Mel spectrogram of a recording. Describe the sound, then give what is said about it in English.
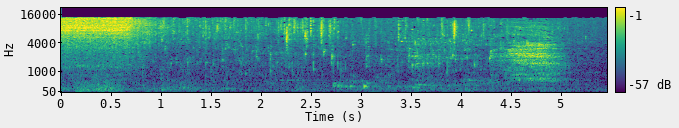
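Faint running tap water trickles and splashes while a flannel is rinsed under the tap at a basin. Scattered drips and small splashes sound over the soft, steady flow. “washes the flannel out under the tap and puts it on the side of the basin”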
